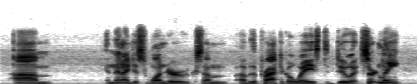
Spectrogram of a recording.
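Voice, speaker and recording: A man with an American accent talks in a fairly low pitch with ordinary pitch variation, a normal speaking voice. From United States. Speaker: podcast co-host. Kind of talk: casual chat.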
